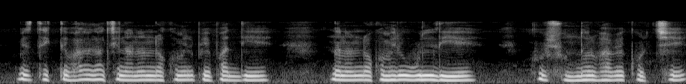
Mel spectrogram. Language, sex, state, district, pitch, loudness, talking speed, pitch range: Bengali, female, West Bengal, Kolkata, 205 Hz, -13 LUFS, 140 wpm, 200-215 Hz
